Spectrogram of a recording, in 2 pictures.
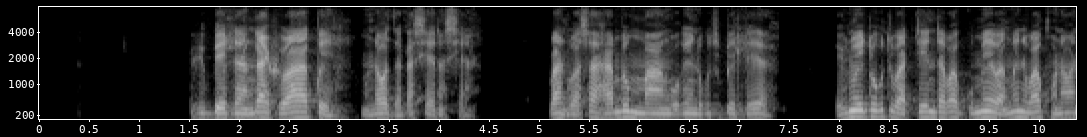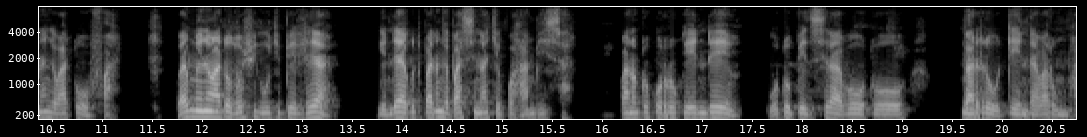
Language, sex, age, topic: Ndau, female, 36-49, health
